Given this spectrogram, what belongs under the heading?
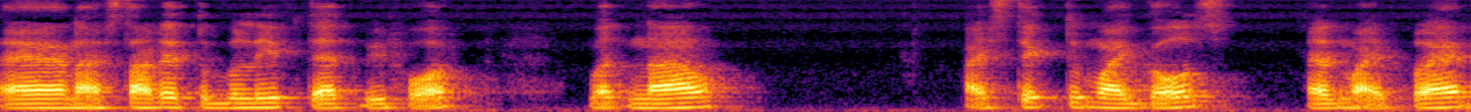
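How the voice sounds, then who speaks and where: A man with a non-native accent, at a very slow pace with long, frequent pauses. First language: not English. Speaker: self-improvement vlogger. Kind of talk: casual vlog monologue. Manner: halting.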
